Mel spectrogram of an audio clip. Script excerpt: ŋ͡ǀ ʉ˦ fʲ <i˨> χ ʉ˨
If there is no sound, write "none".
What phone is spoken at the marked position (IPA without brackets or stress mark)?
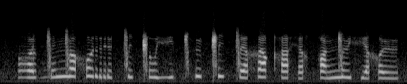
e˨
